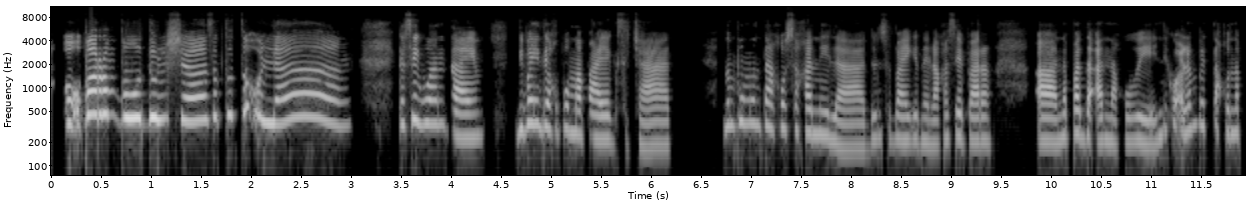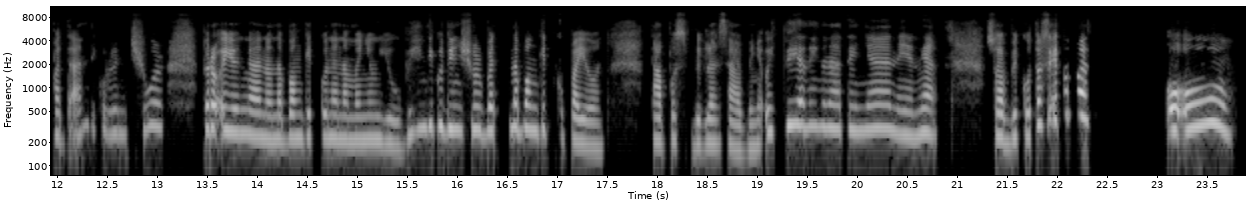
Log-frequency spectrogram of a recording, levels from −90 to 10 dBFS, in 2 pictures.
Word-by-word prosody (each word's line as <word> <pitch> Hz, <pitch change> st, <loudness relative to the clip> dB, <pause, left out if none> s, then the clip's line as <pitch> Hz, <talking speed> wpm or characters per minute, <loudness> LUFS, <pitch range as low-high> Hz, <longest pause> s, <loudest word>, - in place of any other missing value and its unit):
oo, 350 Hz, -, +6 dB
parang 455 Hz, +1 st, +10 dB
budol 415 Hz, -1 st, +10 dB
siya 385 Hz, -1 st, +4 dB
sa 425 Hz, -, 0 dB
totoo 450 Hz, +2 st, -1 dB
lang. 390 Hz, 0 st, +2 dB, 0.6 s
Kasi 375 Hz, +3 st, +1 dB
one 345 Hz, -1 st, -1 dB
time, 230 Hz, -1 st, +1 dB, 0.3 s
'di 290 Hz, -, -2 dB
ba -, -, +5 dB
hindi 330 Hz, -2 st, -2 dB
ako 290 Hz, -1 st, -10 dB
pumapayag 230 Hz, -4 st, -1 dB
sa -, -, -19 dB
chat. 185 Hz, 0 st, -4 dB, 0.5 s
No'ng 325 Hz, -, -4 dB
pumunta 345 Hz, -3 st, -3 dB
ako 310 Hz, 0 st, -6 dB
sa 285 Hz, -, -9 dB
kanila, 210 Hz, -11 st, -3 dB
do'n 215 Hz, -, -11 dB
sa 235 Hz, -, -19 dB
bahay 210 Hz, -1 st, -2 dB
nila 200 Hz, -2 st, -7 dB
kasi 230 Hz, +1 st, -5 dB
parang, 210 Hz, 0 st, -2 dB, 0.5 s
ah, 205 Hz, -1 st, +4 dB
napadaan 235 Hz, -3 st, 0 dB
ako 205 Hz, +2 st, -7 dB
eh. 190 Hz, -1 st, -4 dB
Hindi 250 Hz, -, -10 dB
ko -, -, -4 dB
alam 285 Hz, +4 st, -3 dB
ba't 325 Hz, -1 st, -9 dB
ako 260 Hz, -, -5 dB
napadaan, 255 Hz, -1 st, -8 dB
'di 320 Hz, -, -18 dB
ko 275 Hz, -, -15 dB
rin 255 Hz, 0 st, -12 dB
sure. 315 Hz, +2 st, -9 dB, 0.4 s
Pero 295 Hz, 0 st, +3 dB
ayun 270 Hz, -1 st, -1 dB
nga 245 Hz, -1 st, 0 dB
'no, 220 Hz, -1 st, -5 dB
nabanggit 225 Hz, +1 st, -4 dB
ko 230 Hz, 0 st, -6 dB
na 225 Hz, -, -4 dB
naman 210 Hz, -1 st, -6 dB
'yong 215 Hz, 0 st, -7 dB
UB. 195 Hz, -3 st, -10 dB
Hindi 305 Hz, +3 st, -6 dB
ko 320 Hz, -, -1 dB
din 290 Hz, 0 st, -1 dB
sure 285 Hz, 0 st, -4 dB
ba't 275 Hz, 0 st, -1 dB
nabanggit 295 Hz, -2 st, -2 dB
ko 235 Hz, -, -20 dB
pa 215 Hz, -2 st, -1 dB
'yon. 180 Hz, -2 st, -7 dB, 0.5 s
Tapos 210 Hz, +1 st, -6 dB
biglang 190 Hz, +1 st, -7 dB
sabi 175 Hz, -3 st, -8 dB
niya, -, -, -12 dB
"Uy, 265 Hz, -, -2 dB
'te 330 Hz, +4 st, 0 dB
anuhin 320 Hz, 0 st, -7 dB
na 300 Hz, -1 st, -2 dB
natin 285 Hz, -1 st, -6 dB
'yan." 300 Hz, 0 st, -3 dB
Ayan 245 Hz, -1 st, -6 dB
nga, 260 Hz, -, 0 dB, 0.6 s
sabi 230 Hz, -2 st, -1 dB
ko. 235 Hz, -, -4 dB
Tapos 335 Hz, 0 st, 0 dB
eto 450 Hz, +3 st, -1 dB
pa 445 Hz, -, +9 dB, 0.8 s
oo. 305 Hz, +1 st, +5 dB
270 Hz, 200 wpm, -22 LUFS, 215-325 Hz, 0.8 s, parang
